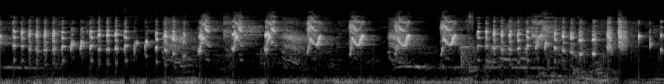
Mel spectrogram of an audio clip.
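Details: From Java, a caged long-tailed shrike sings long repeated mimicry of tengkek buto, kuntilanak and greja, petir version: fast regular ticking, a middle stretch of harsh wavering squawks, then quick ticking again.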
